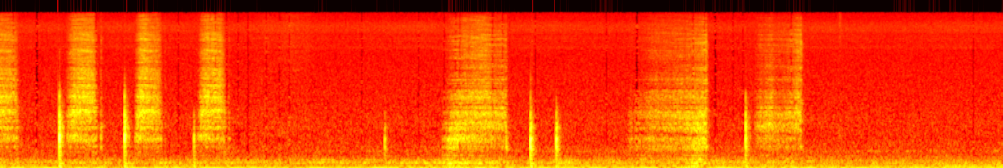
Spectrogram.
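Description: Fingers draw ear and head lines with white chalk on a large solid chalkboard set in a green wooden frame. Short sharp taps of chalk meeting the board are followed by bursts of bright, gritty scratching and rasping as each stroke is drawn. A steady low hum runs underneath throughout.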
